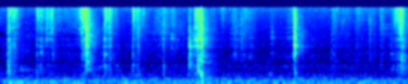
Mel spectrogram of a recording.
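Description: A tarot deck being shuffled by hand: soft card-on-card rustling with three sharper snaps about a second apart.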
